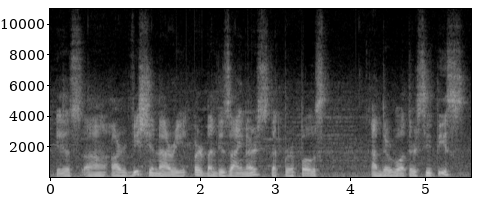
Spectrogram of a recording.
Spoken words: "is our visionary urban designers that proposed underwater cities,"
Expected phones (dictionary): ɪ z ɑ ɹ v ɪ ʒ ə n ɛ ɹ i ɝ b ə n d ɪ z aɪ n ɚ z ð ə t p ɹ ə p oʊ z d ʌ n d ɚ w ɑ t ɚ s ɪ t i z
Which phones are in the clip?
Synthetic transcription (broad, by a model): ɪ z ɑ ɹ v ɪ ʃ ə n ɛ ɹ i ɝ b ə n d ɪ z aɪ n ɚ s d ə t p ɹ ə p oʊ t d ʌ n d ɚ w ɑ t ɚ s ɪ t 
